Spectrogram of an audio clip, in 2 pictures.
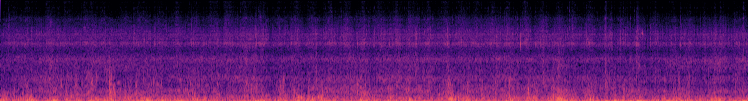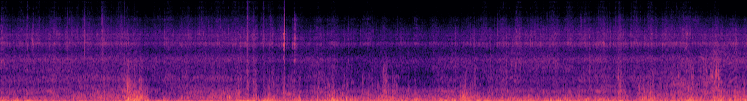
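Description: Wind buffeting the microphone of a camera riding on a moving bicycle, a steady low rumble.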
